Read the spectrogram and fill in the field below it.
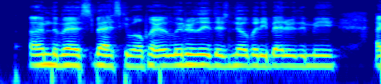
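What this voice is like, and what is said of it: Weak imitation of another person's voice. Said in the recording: “I can't do a good Trump impression either.”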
